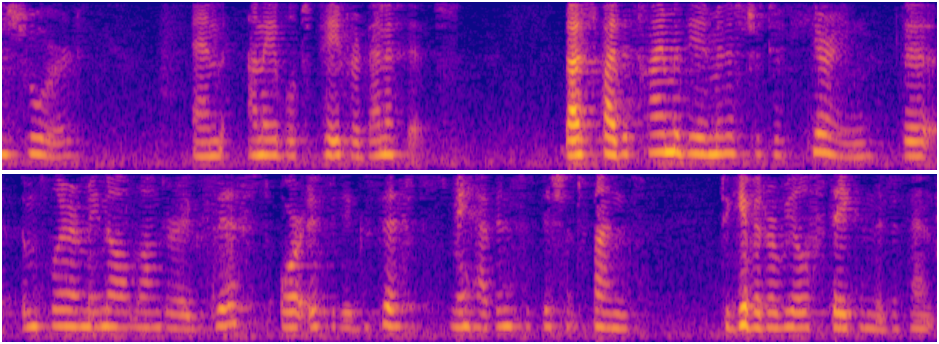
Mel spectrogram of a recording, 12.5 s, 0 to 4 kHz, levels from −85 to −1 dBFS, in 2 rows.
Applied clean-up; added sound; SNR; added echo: none; none; none; none.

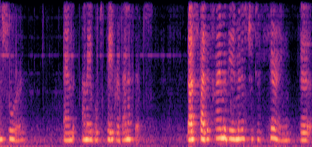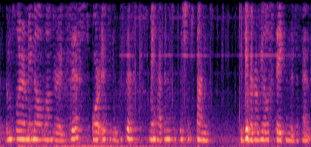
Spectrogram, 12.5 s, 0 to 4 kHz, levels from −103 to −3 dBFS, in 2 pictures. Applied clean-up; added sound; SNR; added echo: neural separator model SepFormer DNS4.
